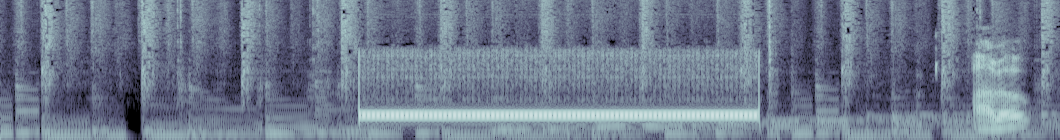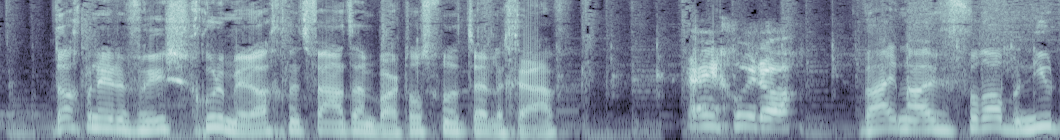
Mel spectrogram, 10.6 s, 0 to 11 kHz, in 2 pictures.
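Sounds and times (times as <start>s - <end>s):
telephone ringing tone as a call is placed: 1.8s - 3.8s
speech: 4.9s - 10.5s.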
